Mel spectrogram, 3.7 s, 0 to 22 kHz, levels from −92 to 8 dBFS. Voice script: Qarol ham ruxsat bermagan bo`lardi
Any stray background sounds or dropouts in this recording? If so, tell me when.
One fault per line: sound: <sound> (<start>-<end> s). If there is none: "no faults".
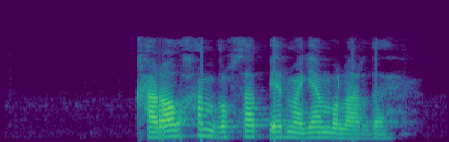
no faults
